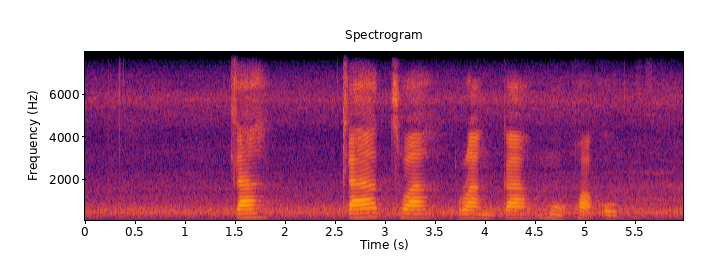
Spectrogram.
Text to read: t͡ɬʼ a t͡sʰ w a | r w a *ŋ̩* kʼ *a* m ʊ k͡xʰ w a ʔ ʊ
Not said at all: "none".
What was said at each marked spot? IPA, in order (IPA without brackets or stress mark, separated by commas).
ŋ̩, a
